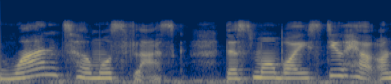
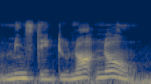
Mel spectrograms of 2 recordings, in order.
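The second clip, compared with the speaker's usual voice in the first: ordinary delivery, nothing marked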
